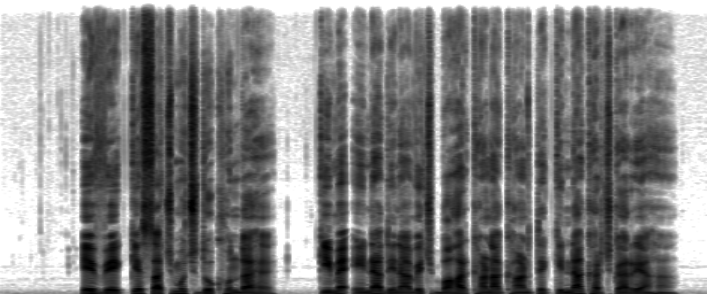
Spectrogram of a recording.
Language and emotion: Punjabi, sad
